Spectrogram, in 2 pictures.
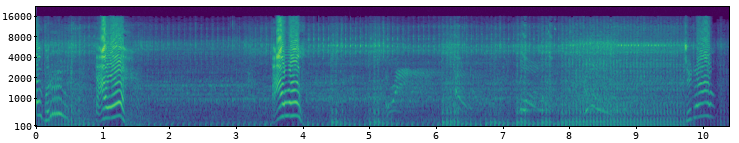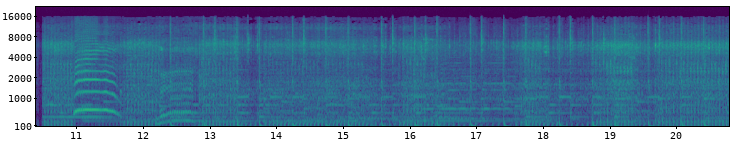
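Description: Go-kart engine running at speed around the track, with a dense pulsing drone under it. Several short, loud sweeps that rise and then fall in pitch stand out, the loudest about one second in and near four seconds in.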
